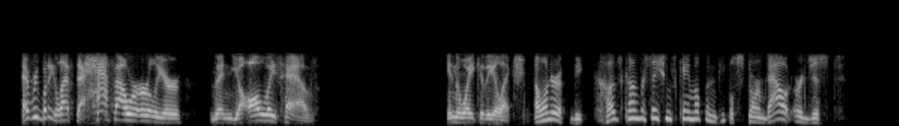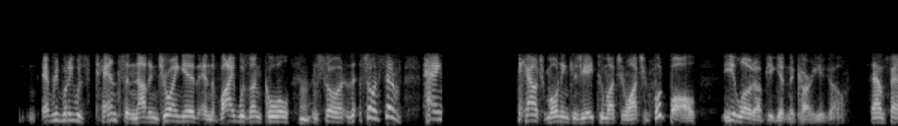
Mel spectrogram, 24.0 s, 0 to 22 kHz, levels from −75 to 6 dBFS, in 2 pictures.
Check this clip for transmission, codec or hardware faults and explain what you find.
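Checking the clip turns up no transmission, codec or hardware faults.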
